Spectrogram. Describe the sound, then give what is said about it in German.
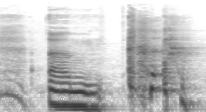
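A few harsh coughs in quick succession, the first one drawn out and raspy, followed by a rougher burst of coughing with a throaty, strained edge. “Aber da immer noch ein bisschen husten.”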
